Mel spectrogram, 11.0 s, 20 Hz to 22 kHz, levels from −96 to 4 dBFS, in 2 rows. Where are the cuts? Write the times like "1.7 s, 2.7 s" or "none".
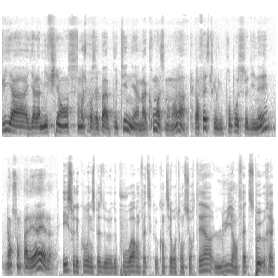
4.1 s, 6.6 s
